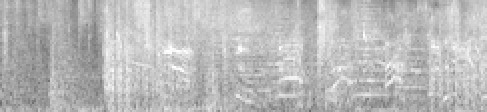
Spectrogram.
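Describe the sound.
Gunfire and crashing blasts in an audio drama battle in the snow, with rifles firing and a dynamite fuse set. Many loud, dense bursts and heavy impacts sound back to back, with a few sharper crashes standing out.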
